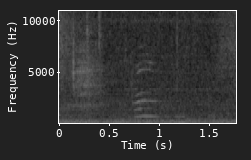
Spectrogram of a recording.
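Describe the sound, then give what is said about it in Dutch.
A single short meow from a white-and-black cat, fairly soft, rising then falling over a low background hum, with no one talking. “op de radio kennis maken met deze kat”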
